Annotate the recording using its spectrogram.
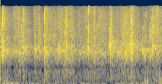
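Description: Audience applauding: many hands clapping in a dense, steady patter.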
